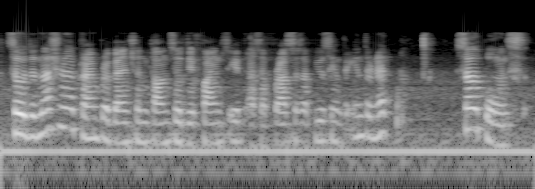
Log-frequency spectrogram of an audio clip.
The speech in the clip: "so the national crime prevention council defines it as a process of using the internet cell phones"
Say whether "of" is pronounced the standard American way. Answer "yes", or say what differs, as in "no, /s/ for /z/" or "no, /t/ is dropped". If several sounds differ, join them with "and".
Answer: no, /p/ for /v/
